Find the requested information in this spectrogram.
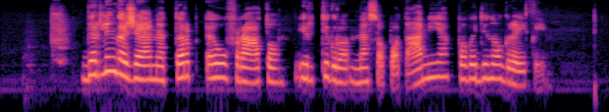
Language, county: Lithuanian, Panevėžys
